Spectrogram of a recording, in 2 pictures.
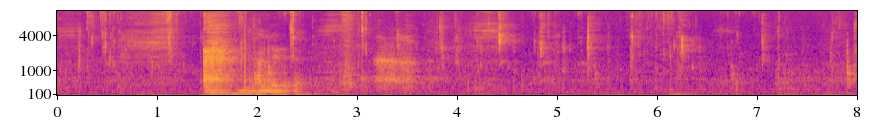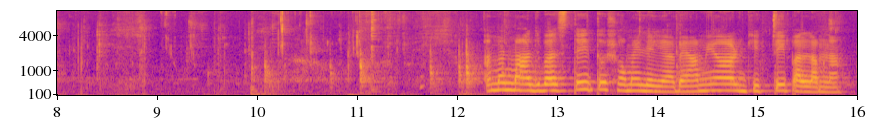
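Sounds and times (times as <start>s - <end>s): wet chewing and mouth smacks: 0.0s - 1.4s, 2.2s - 12.0s.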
